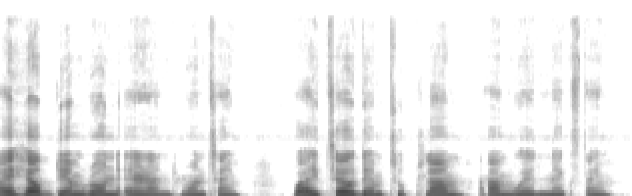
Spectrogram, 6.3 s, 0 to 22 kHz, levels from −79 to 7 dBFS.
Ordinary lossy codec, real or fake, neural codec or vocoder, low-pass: none; real; none; none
